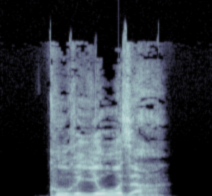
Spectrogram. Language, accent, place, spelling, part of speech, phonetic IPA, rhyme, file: German, Germany, Berlin, Kuriosa, noun, [kuˈʁi̯oːza], -oːza, De-Kuriosa.ogg
- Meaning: plural of Kuriosum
